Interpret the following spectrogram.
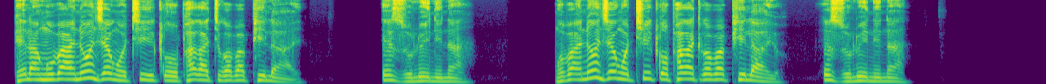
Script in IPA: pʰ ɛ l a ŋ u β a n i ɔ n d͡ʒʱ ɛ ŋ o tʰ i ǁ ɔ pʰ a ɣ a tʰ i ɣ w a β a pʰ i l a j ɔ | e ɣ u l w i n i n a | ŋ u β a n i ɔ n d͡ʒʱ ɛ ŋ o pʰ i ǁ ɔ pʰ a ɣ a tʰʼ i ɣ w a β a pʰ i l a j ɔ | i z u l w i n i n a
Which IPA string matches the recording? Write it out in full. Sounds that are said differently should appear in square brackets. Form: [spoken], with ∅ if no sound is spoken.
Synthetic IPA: pʰ ɛ l a ŋ u β a n i ɔ n d͡ʒʱ ɛ ŋ o tʰ i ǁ ɔ pʰ a ɣ a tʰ i ɣ w a β a pʰ i l a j ɔ | e [z] u l w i n i n a | ŋ u β a n i ɔ n d͡ʒʱ ɛ ŋ o [tʰ] i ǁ ɔ pʰ a ɣ a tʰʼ i ɣ w a β a pʰ i l a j ɔ | [e] z u l w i n i n a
